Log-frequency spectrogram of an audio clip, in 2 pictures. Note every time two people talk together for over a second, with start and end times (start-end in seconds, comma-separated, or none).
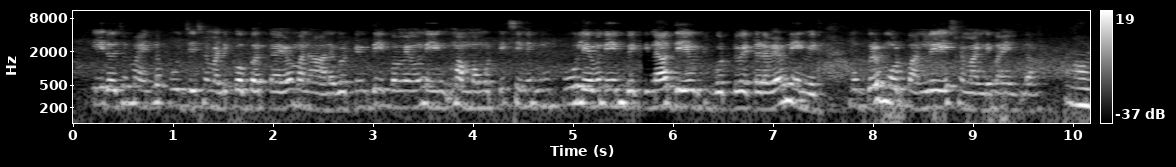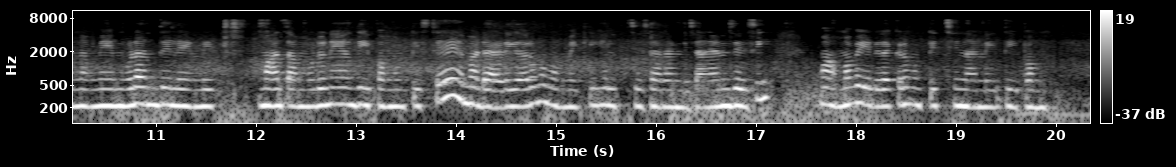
none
